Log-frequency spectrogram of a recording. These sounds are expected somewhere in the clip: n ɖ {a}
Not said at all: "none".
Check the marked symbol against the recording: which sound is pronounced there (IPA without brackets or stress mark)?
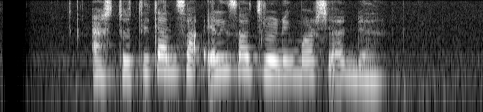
a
